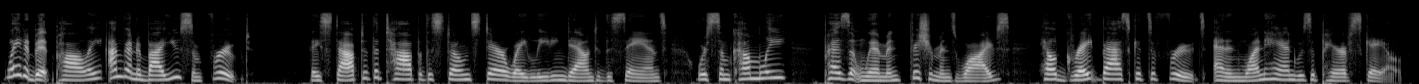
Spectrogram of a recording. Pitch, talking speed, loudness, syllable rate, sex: 215 Hz, 195 wpm, -21 LUFS, 5.1 syllables/s, female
